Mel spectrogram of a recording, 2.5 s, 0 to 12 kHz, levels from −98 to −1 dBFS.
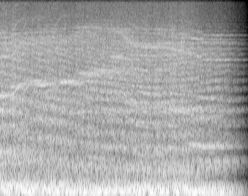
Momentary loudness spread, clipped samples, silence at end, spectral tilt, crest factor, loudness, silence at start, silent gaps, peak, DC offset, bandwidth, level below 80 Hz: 2 LU; under 0.1%; 0.05 s; -3.5 dB/octave; 8 dB; -9 LUFS; 0 s; none; 0 dBFS; under 0.1%; 12 kHz; -12 dBFS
